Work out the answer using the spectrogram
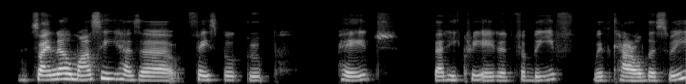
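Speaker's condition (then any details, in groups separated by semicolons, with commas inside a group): No condition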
